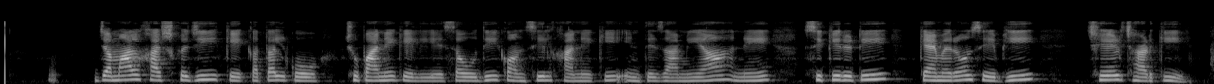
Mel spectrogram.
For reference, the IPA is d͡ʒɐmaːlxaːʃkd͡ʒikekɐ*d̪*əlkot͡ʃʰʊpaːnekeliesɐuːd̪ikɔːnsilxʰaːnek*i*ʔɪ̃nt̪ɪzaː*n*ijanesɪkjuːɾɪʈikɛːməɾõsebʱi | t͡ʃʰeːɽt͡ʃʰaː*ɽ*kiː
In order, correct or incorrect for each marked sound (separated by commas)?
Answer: incorrect, correct, incorrect, correct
